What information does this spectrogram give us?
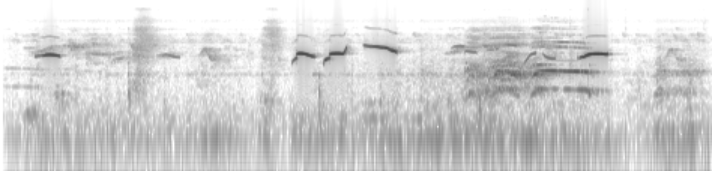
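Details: Oriental magpie-robin song used as a lure to restart a bird that has stopped singing: scattered clear whistled phrases, some slurred and rising, with a burst of rich warbling in the middle and quiet background hum.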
